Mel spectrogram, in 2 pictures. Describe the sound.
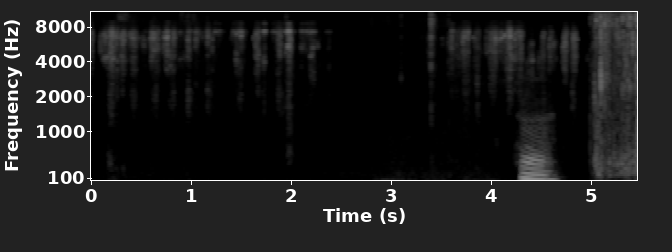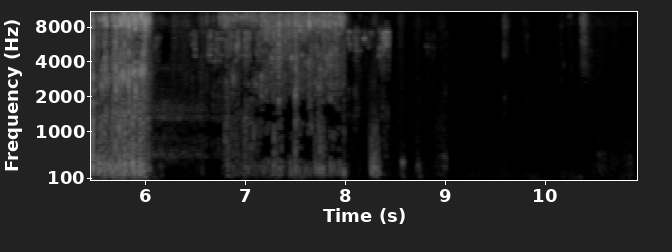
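Cards are shuffled for a reading: scattered light clicks, then two longer bursts of papery riffling rustle, with quiet gaps between.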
